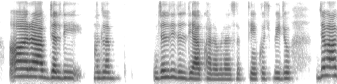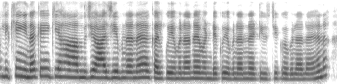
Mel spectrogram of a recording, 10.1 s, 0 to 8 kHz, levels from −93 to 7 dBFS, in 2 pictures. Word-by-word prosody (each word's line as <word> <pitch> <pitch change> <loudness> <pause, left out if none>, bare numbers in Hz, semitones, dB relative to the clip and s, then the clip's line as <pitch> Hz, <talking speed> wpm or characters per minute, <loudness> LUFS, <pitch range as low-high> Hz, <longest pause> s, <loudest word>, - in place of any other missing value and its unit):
और 275 0 +6
आप 255 -1 +9
जल्दी, 220 -1 -2 0.2
मतलब 210 -1 -6 0.6
जल्दी-जल्दी 220 -2 -2
आप 185 -1 +3
खाना 185 -2 -6
बना 180 0 -7
सकती 185 +1 -13
हैं। 185 - -4
कुछ 195 0 -13
भी, 205 - -6
जो 205 +1 -6 0.4
जब 295 +7 0
आप 300 0 +5
लिखेंगी 270 0 -1
ना 250 +1 +4
कहीं 285 +1 -3
कि 275 +2 -6
हाँ, 250 -2 +3
मुझे 235 +1 -1
आज 225 -1 +4
ये 230 - +2
बनाना 220 0 -1
है, 240 0 +2
कल 210 -3 +1
को 205 - -6
ये 200 -1 +1
बनाना 195 +1 -2
है, 205 - +2
मंडे 195 -1 -4
को 195 +2 -7
ये 195 - -1
बनाना 185 0 -4
है, 190 - -1
ट्यूज़डे 190 +1 -11
को 195 0 -10
ये 190 - -4
बनाना 180 0 -5
है। 185 +1 -5
है 225 - -1
ना? 295 - -4
210 Hz, 250 wpm, -22 LUFS, 190-240 Hz, 0.6 s, आप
